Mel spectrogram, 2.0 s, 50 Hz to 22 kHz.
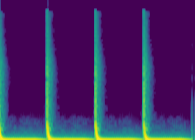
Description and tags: Heavy Kick with a bit of noise and a long tail.
[BPM: 124]
[Root: G1 - 49hz]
